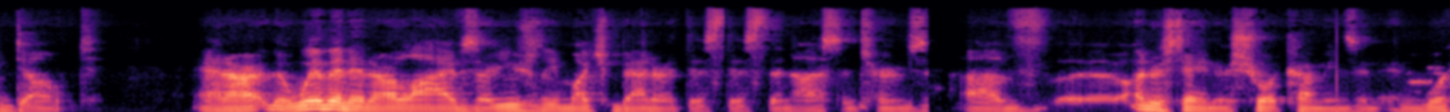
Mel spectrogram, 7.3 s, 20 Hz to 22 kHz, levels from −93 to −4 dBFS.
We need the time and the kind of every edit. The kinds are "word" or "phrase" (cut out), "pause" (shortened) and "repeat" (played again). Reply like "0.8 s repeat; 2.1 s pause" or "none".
3.6 s repeat; 4.6 s word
